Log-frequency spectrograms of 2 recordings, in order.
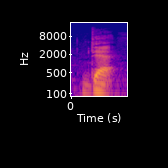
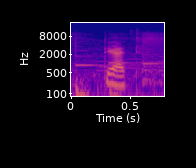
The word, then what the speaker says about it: debt: $100,000 it's in Dept debt debt debt the B is silent yeah I keep forgetting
